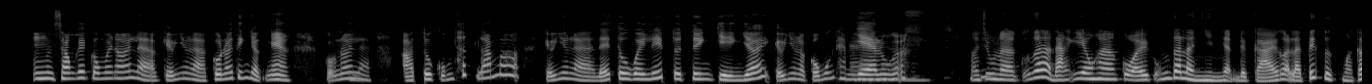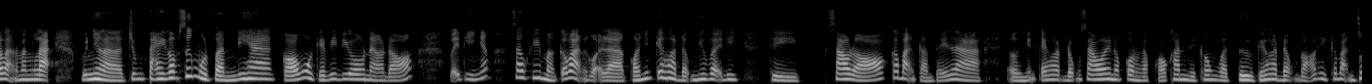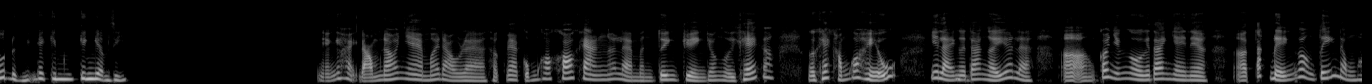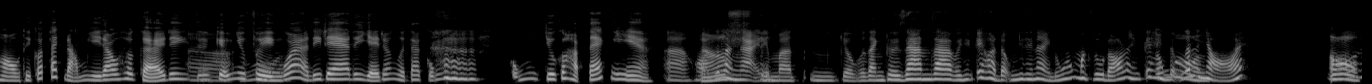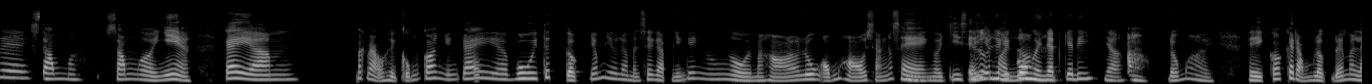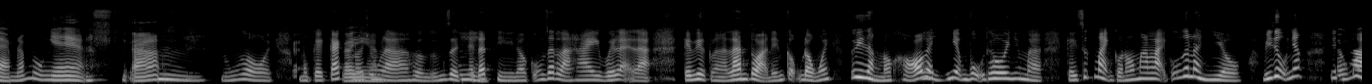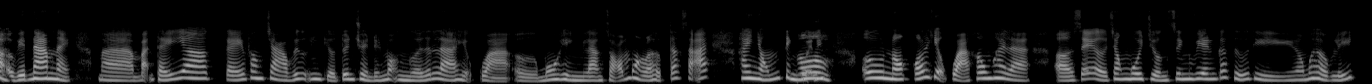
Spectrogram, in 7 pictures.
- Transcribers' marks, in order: horn; tapping; laugh; other background noise; laugh; laugh; laugh; other noise
- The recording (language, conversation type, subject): Vietnamese, podcast, Bạn nghĩ gì về vai trò của cộng đồng trong việc bảo vệ môi trường?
